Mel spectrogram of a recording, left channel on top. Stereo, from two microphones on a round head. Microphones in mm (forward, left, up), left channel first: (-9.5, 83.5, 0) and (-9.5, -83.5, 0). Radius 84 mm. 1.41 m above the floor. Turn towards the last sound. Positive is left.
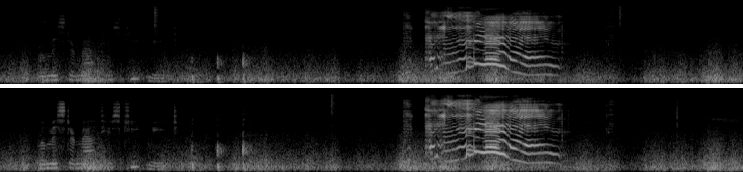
turn(degrees=-10)  # may be behind; listen again after turning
